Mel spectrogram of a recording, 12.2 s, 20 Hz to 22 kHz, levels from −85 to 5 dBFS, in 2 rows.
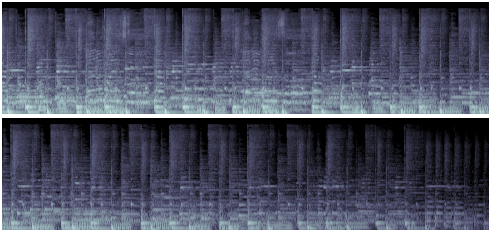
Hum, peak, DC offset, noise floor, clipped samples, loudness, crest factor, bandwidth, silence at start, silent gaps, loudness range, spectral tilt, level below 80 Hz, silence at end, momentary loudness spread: none; -4 dBFS; under 0.1%; -43 dBFS; under 0.1%; -22 LUFS; 18 dB; 18 kHz; 0 s; none; 11 LU; -5.5 dB/octave; -28 dBFS; 0 s; 18 LU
